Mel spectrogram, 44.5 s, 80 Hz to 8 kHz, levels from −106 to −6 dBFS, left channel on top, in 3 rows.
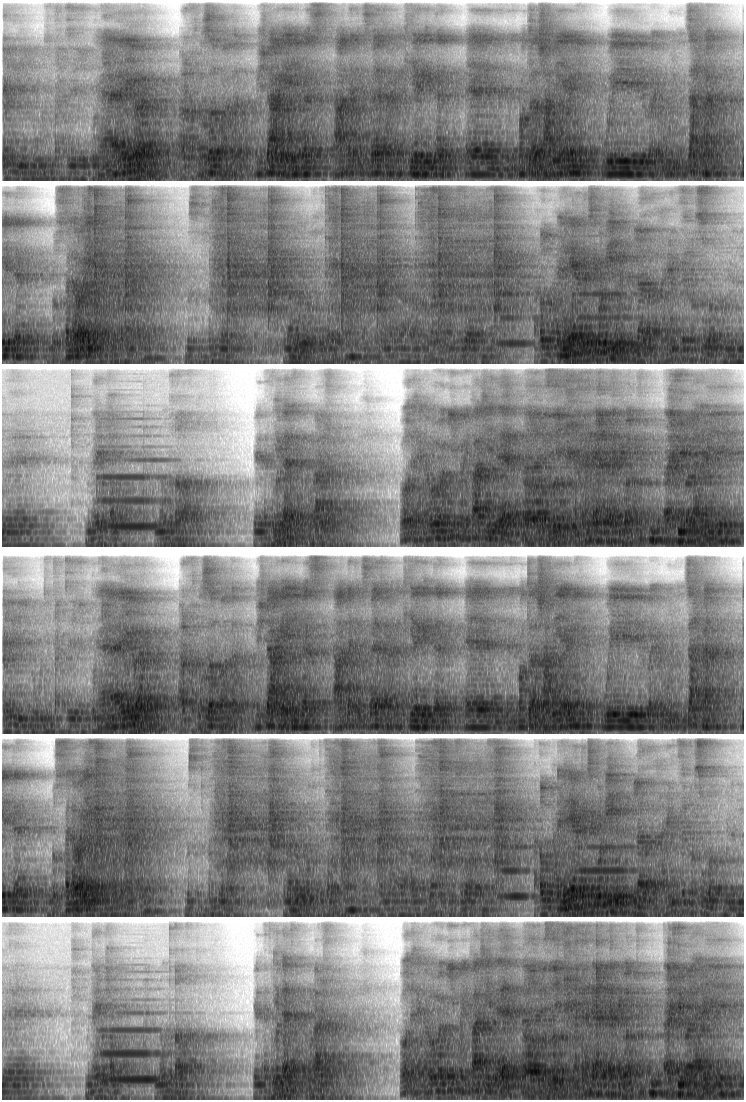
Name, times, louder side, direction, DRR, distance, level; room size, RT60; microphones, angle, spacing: voice 1, 0.0-3.0 3.5-4.3 15.7-17.9 18.5-19.4 20.4-24.8 25.5-26.2 27.4-30.3 31.3-32.0 32.7-33.4 34.7-35.5 35.8-36.4 40.1-44.2, right 1 dB, 45° right, -4 dB, 1.0 m, -24 dB
voice 2, 1.8-2.9 3.9-4.7 5.0-6.3 6.6-8.8 9.2-11.6 12.0-14.2 14.7-15.2 16.1-16.6 20.6-20.8 25.9-27.2 35.1-35.4 37.6-41.1 43.4-44.2, equal, 75° right, -8 dB, 1.8 m, -19 dB
sound 1, 16.3-18.0 19.0-20.5 21.3-22.5 23.1-25.1 26.2-28.1 28.5-28.6 29.2-29.3 29.7-29.9 30.1-30.2 30.6-30.7 31.1-31.2 31.5-32.5 33.6-33.7, right 1 dB, 55° left, 2.3 m, -27 dB
10.5 x 7.9 x 5.7 m, 2.4 s
head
